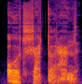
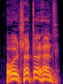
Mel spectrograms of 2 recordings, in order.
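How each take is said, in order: First: Very slow, lower, trembling with rage; a lightly voiced furious tremble. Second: A slow, drawn-out cry, pitched higher; startled chief shouting the name; shouted name. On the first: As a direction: repeat the name, shaking with anger. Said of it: "ismételte Tangu a reszkető hangon". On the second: Acted. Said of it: "kiáltotta".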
